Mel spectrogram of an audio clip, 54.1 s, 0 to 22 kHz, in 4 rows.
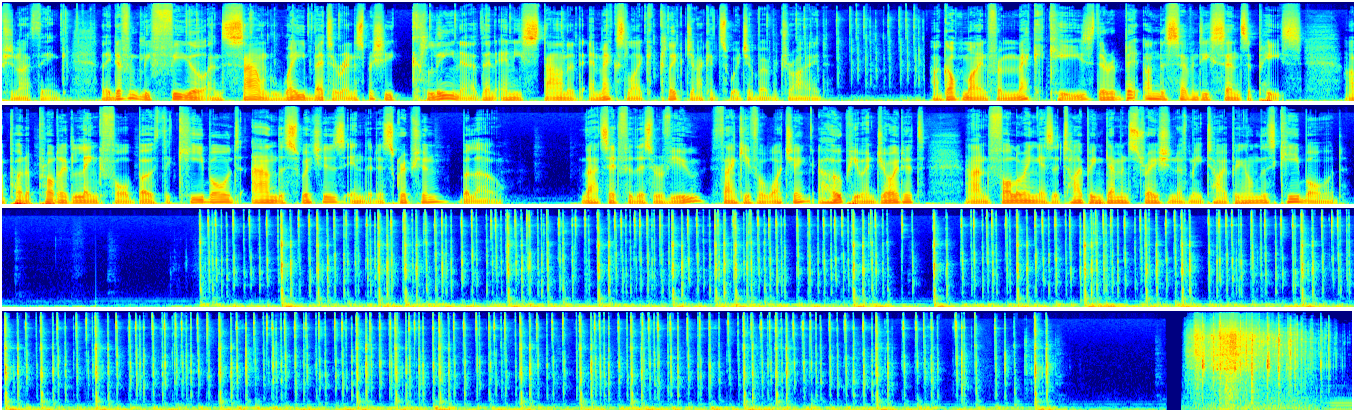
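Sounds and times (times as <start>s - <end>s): fast typing on mechanical keyboard: 7.9s - 9.3s, 29.0s - 51.1s.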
